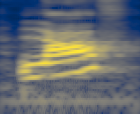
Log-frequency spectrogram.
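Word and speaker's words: laugh: लाफ, तो लाफ जब बोल रहे हैं तो F जैसा प्रोनाउंसिएशन निकल रहा है, GH जैसा नहीं निकल रहा है।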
